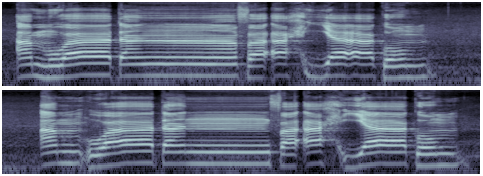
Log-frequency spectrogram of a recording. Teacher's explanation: اس میم پہ ہم نے غنہ کرنا ہے، یعنی ناک میں آواز پیدا کریں گے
